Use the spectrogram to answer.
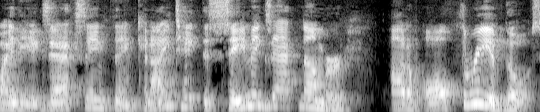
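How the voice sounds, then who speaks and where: A man speaks in a raised, projected voice with an energetic tone. His pace is fairly slow, and his pitch swings very widely. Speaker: math teacher. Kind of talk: recorded lesson. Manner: casual, energetic.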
